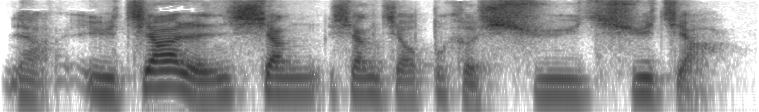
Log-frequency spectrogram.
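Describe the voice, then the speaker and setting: A man's voice: mid-range voice, slow pace. A male pastor earnestly telling a family story and repeating phrases for emphasis in a sermon.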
